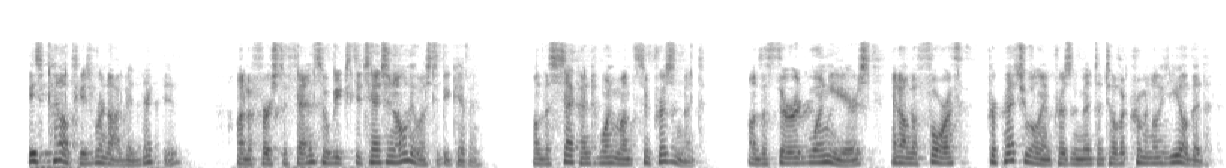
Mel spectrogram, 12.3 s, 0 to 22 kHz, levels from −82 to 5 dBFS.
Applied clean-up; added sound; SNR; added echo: neural mask model DeepFilterNet 3.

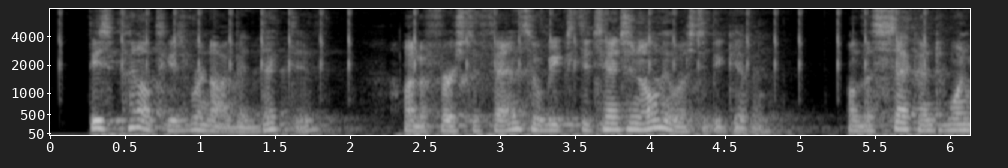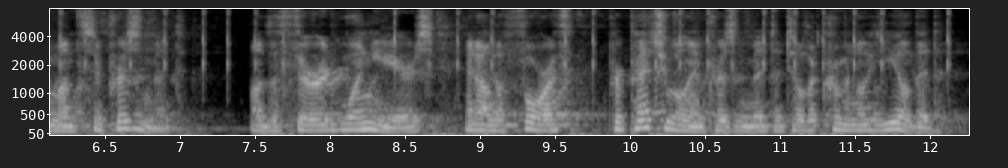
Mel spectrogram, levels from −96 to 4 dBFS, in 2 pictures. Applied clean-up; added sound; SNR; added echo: none; Telephone; 17 dB; reverberation time 0.8 s.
